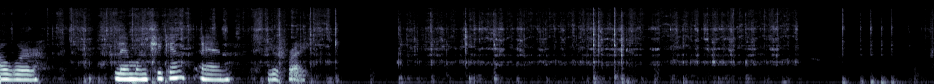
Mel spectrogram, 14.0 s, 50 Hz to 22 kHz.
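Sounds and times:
wire whisk beating in ceramic bowl: 0.0 - 5.1, 6.0 - 12.0.

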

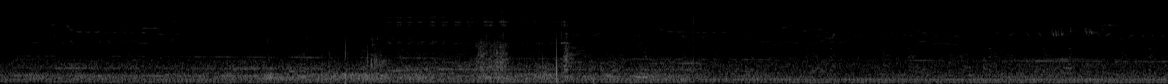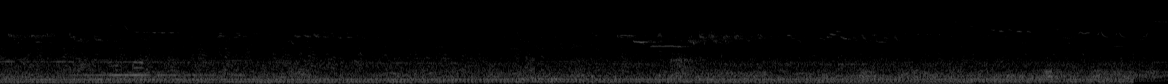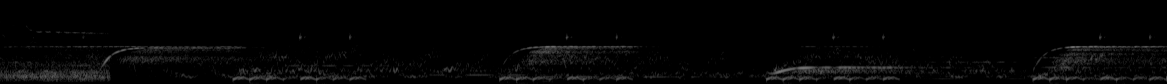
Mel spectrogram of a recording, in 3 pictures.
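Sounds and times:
birds chirping and singing: 0.0 - 24.4
steady low hum: 0.0 - 24.4.

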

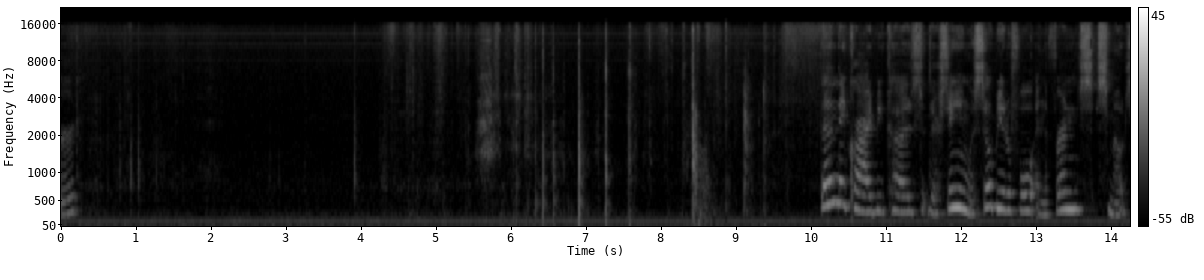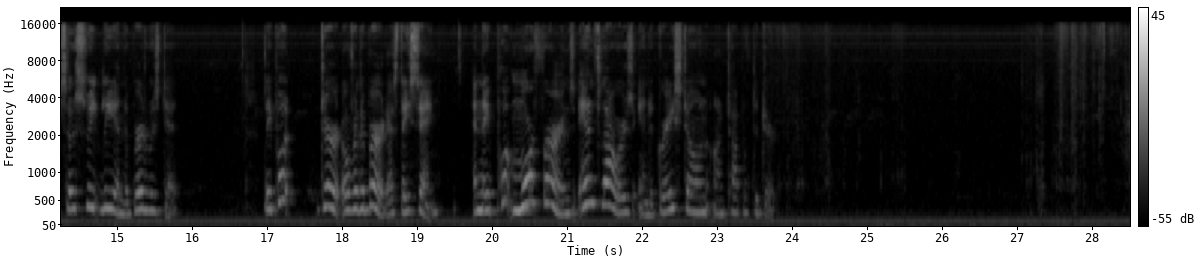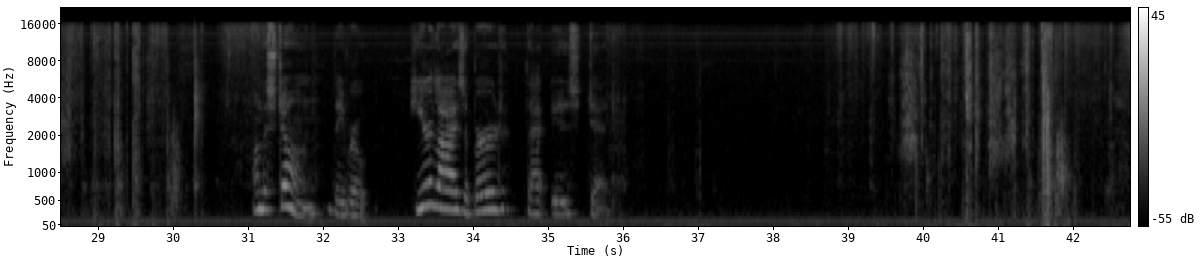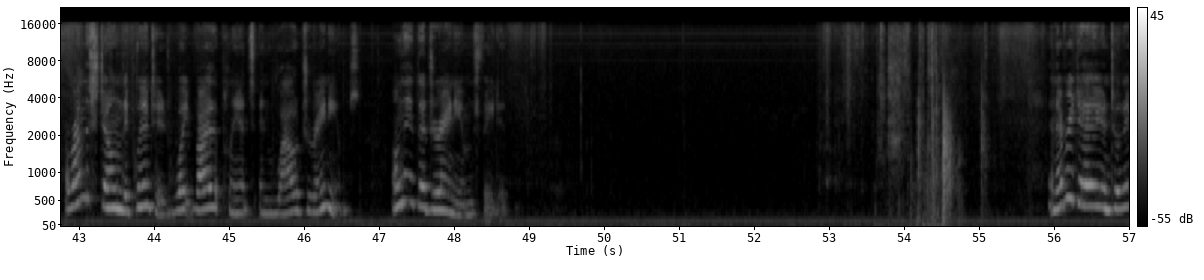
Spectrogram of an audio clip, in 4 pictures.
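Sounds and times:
paper rustling: 4.2 - 9.8, 27.0 - 31.0, 38.7 - 42.8, 52.8 - 55.8
book clicks and knocks: 6.1 - 9.4.

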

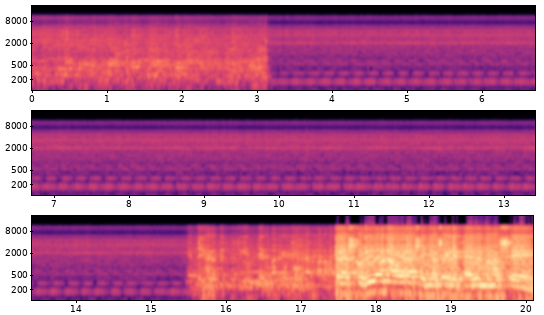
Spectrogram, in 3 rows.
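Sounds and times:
electrical mains hum: 0.0 - 20.0.

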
